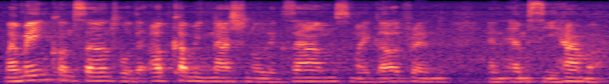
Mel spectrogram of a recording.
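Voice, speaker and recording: A man's voice: medium pitch, steady tone, normal speed. A man in his thirties from Kenya, giving an earnest live presentation to an audience with light humor and some fillers. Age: 30s. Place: event hall with audience. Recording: distant muffled hall recording with faint noise.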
